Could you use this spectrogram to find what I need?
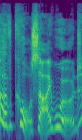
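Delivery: high, slow, loud wail; tearful high royal protest; king's cry. A narrator's reading. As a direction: cry it out in drawn-out misery. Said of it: "cried the king".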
